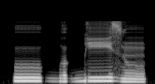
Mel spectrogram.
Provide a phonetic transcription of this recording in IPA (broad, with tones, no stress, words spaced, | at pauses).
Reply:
uː˨ɡ͡bʊ˨ ɡ͡biː˦zũ˨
